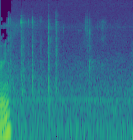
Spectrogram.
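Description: Computer keyboard being typed on: an irregular run of light key clicks as a short word is entered.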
